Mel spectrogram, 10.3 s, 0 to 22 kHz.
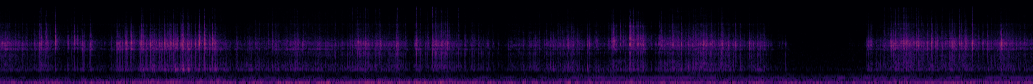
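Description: Long nails on both hands tap and scratch across the top and sides of a lit, hollow plastic moon lamp sphere. They make a dense, bright, crackly stream of quick clicks and scrapes centered around 3 kHz, with a low steady hum underneath. The sound dips into a brief near-silence around eight seconds, then the tapping and scratching pick back up.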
